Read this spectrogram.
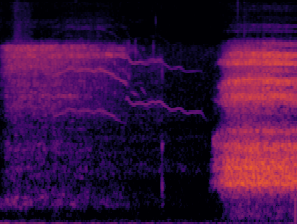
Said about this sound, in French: Et ce que je vais faire après, c'est que je vais connecter en fait cette respiration. Et je vais supprimer la pause. Donc je vais inspirer.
